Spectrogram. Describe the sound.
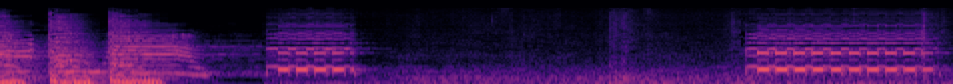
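Telephone bell ringing in a company office, heard as two separate bursts of rapid, trilling rings after a brief loud opening sound.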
